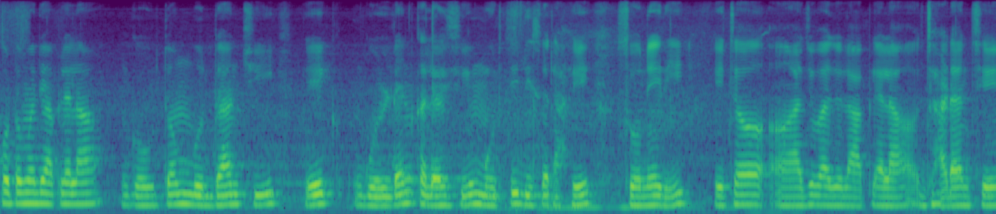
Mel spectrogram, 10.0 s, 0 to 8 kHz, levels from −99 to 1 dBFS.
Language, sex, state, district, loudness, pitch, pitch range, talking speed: Marathi, male, Maharashtra, Aurangabad, -23 LUFS, 135 Hz, 125-145 Hz, 100 wpm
